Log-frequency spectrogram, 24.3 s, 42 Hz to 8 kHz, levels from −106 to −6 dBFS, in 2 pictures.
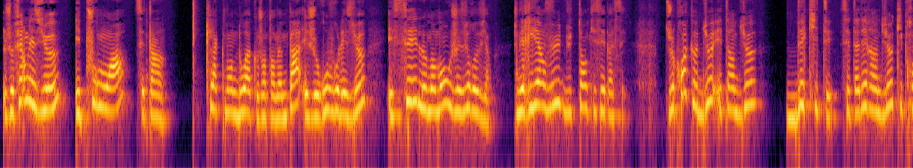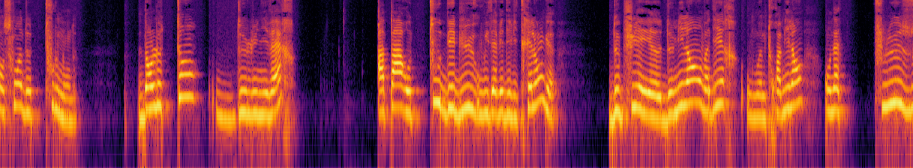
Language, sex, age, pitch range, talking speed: French, female, 20-39, 230-290 Hz, 210 wpm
